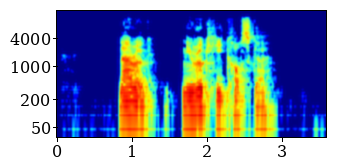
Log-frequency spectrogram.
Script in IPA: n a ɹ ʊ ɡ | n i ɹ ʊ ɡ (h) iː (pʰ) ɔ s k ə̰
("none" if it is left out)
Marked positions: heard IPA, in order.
h, kʰ

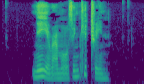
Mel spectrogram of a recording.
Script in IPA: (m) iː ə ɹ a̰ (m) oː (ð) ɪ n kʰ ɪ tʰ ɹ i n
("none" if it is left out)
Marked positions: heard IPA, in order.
n, m, z

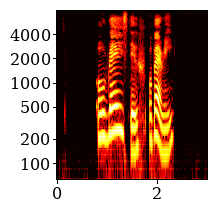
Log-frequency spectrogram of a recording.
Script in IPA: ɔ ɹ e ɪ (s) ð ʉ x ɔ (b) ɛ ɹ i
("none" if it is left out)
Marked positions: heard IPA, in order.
z, b

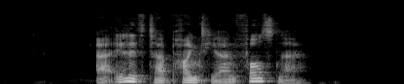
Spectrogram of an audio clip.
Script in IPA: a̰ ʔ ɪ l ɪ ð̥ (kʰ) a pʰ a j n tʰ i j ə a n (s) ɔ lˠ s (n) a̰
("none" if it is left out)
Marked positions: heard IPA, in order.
tʰ, f, n

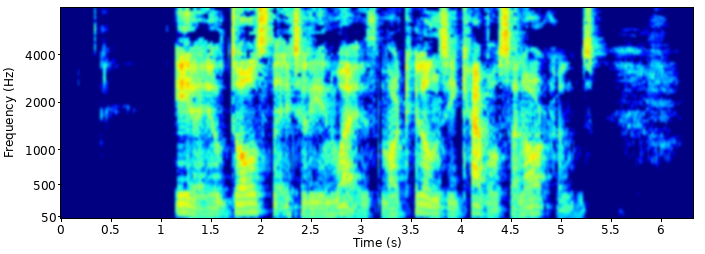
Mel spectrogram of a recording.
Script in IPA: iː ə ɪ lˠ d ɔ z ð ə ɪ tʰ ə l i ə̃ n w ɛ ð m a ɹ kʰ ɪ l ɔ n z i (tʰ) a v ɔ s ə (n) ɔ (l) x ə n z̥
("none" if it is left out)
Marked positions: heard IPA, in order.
kʰ, n, ɹ

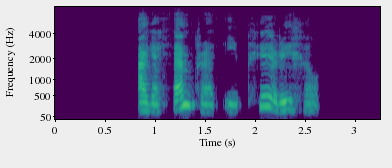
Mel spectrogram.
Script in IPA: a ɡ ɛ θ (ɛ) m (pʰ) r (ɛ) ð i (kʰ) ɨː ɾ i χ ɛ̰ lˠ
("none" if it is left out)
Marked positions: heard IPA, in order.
ɛ, pʰ, ɛ, pʰ

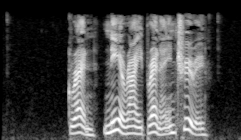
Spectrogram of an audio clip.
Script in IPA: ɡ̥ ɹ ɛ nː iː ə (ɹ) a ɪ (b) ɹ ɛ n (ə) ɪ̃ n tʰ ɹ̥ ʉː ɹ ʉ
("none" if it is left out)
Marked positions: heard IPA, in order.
ɹ, b, ə

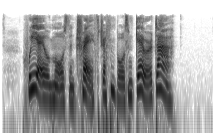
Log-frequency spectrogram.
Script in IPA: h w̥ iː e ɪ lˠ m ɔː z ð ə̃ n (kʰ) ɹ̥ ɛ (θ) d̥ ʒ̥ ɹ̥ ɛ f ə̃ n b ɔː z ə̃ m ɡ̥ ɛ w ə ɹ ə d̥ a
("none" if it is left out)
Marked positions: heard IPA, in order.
tʰ, θ

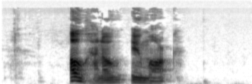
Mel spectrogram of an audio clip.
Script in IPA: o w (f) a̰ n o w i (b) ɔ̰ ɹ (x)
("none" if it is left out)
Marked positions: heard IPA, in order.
h, m, k

